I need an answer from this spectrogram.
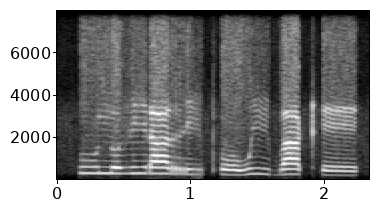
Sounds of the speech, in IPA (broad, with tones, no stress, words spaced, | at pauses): uː˦no˦ziː˦ɾaː˦ riː˨pʰoː˨wiː˦˨baː˦ kʰeː˨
